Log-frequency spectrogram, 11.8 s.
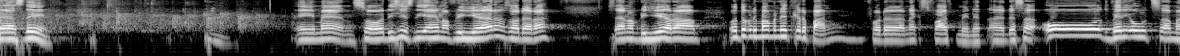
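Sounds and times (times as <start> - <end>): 
speech: 0.0 - 0.6, 3.0 - 11.8
crowd applause: 0.0 - 3.2.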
